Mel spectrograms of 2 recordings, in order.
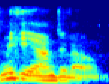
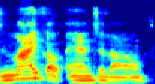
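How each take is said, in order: First: The name is said with an Italian pronunciation. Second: The name is said with an English pronunciation. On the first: This is how the name is really said. "he's Italian, and it's really pronounced Michelangelo" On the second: This is how English speakers say it. "We pronounce it as Michelangelo"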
